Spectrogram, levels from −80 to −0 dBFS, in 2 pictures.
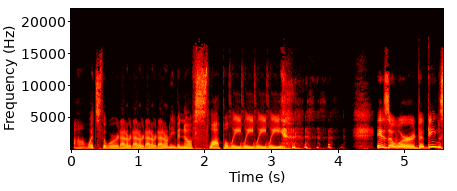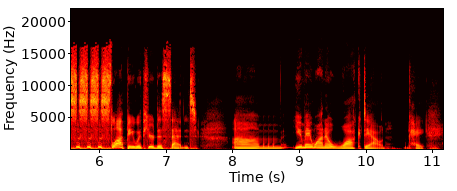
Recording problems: audio stuttering; 4 times, first at 0.5 s

